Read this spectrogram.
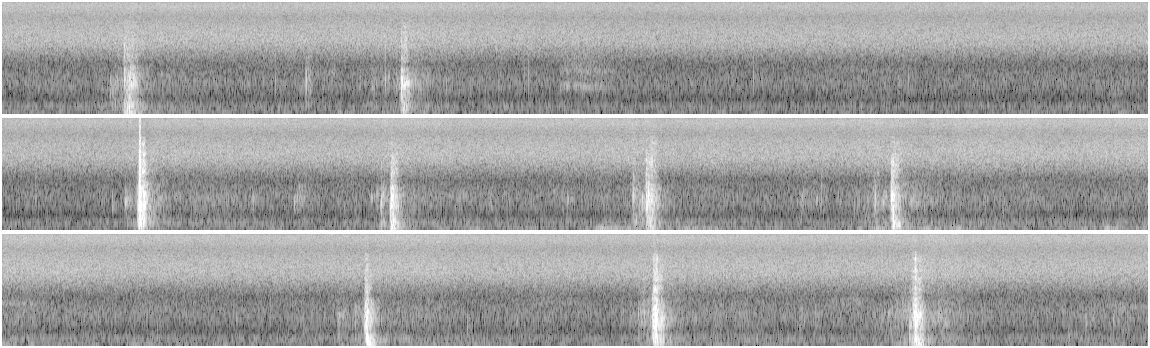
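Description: A beater slaps down hard on burnt ground in sharp thuds.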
